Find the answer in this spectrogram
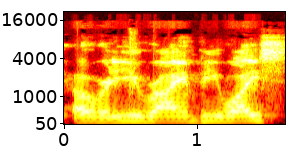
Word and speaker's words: Ryan B. Weiss: All right, over to you, Ryan B. Weiss. The B is silent. Ryan B. Weiss.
